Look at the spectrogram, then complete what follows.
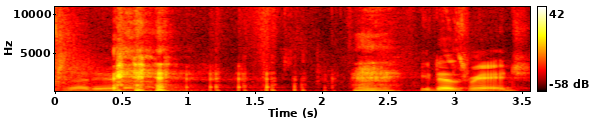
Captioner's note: laughs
